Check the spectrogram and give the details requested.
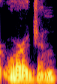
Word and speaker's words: Origen: Even Origen, or Origen, depending on how you pronounce his name, felt that there was no way that Hebrews was written by Paul.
